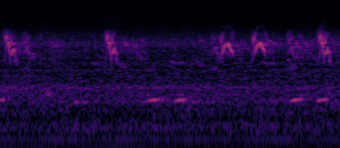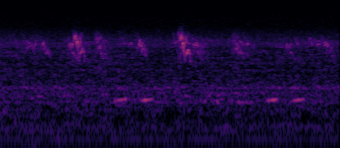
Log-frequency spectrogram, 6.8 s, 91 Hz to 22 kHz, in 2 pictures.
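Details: Eurasian hoopoe heard in the morning on a Nikon Coolpix P1000 recording: four soft double hoots, low and hollow, spaced roughly every one and a half seconds, over a busy chorus of high chirping songbirds.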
